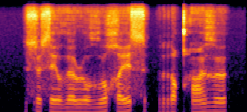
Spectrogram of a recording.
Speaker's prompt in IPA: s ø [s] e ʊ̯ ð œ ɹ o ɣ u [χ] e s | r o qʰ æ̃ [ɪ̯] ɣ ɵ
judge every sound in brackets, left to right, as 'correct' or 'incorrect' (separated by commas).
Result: correct, correct, incorrect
